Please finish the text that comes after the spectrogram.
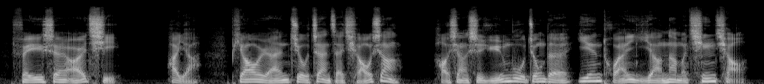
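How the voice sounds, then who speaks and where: A man preaching through an animated story, lively and exclaiming as he acts out the scenes. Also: fairly low pitch, no echo, studio quality. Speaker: preacher telling a moral tale.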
